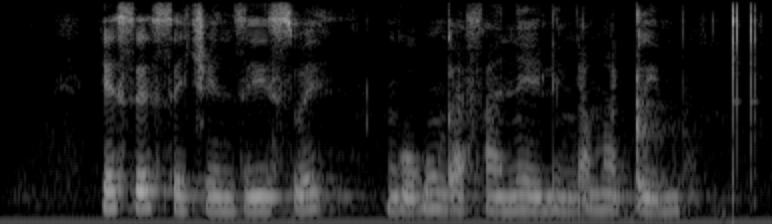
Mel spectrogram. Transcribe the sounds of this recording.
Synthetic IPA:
ɛsɛsɛt͡ʃʼend͡zʱiswɛŋok̬uŋafanɛliŋamaǃeːmbʱu

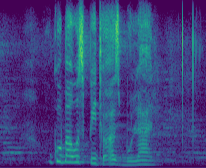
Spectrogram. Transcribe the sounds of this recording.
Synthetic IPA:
uk̬ʼuɓak̬ʼusi̥b̥ʼid̥ʱɔaziɓulaːlɛ

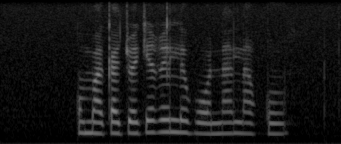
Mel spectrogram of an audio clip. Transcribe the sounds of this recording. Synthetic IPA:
ʊmakʼat͡ʃʼwakʼɪɣɪlɪbɔnalaɣʊ

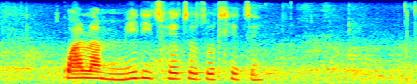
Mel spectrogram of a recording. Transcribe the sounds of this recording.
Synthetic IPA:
kwalwam̩mɪdit͡sʰwet͡sɔt͡sot͡ɬʰet͡seŋ̩

